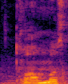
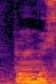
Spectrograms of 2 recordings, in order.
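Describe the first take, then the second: First: The name begins with an aspirated t sound. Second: The name begins with a plain t sound. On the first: The speaker calls it wrong. "थॉमस तो कोई लफ्ज़ नहीं है" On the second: The speaker calls it right. "लफ्ज़ टॉमस ही है"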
